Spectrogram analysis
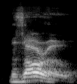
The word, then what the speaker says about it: Bizarro: LOS, say the word bizarre, then add an O. Bizarro.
